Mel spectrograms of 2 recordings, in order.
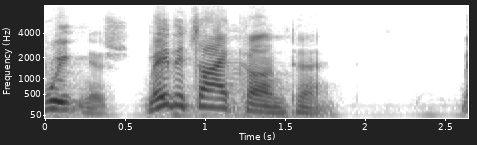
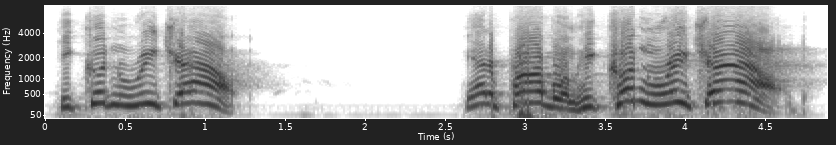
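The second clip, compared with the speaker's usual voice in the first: preaching emphasis; 10 semitones higher, 5 dB louder than usual. Real, not acted. Preacher stressing the withered hand.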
